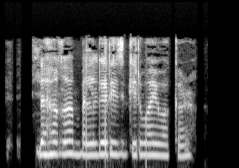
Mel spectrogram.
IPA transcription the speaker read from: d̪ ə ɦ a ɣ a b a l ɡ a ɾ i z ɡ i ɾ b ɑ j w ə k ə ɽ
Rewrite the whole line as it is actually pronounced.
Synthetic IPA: d̪ ə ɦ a ɣ a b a l ɡ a ɾ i z ɡ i ɾ w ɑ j w ə k ə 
